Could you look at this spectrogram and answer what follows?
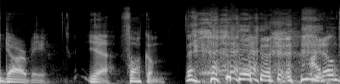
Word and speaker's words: Derby: And they said the line is when you start pronouncing Derby as Darby. I say Derby.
